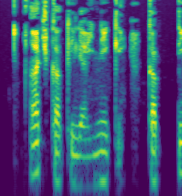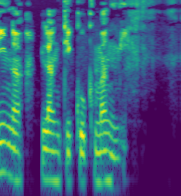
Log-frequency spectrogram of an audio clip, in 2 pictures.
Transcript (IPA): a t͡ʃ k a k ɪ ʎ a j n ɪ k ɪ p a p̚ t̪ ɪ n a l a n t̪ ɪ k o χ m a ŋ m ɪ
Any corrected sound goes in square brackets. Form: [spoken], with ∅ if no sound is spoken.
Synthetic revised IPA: a t͡ʃ k a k ɪ ʎ a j n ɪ k ɪ [k] a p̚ t̪ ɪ n a l a n t̪ ɪ k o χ m a ŋ m ɪ

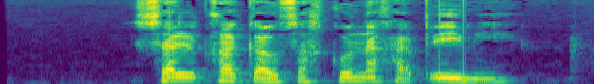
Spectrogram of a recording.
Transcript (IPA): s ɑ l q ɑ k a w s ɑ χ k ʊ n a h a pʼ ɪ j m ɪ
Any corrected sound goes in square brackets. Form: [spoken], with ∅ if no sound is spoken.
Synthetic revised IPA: s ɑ [ʎ] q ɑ k a w s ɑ χ k ʊ n a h a pʼ ɪ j m ɪ

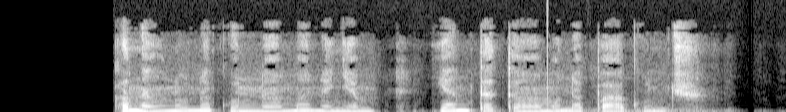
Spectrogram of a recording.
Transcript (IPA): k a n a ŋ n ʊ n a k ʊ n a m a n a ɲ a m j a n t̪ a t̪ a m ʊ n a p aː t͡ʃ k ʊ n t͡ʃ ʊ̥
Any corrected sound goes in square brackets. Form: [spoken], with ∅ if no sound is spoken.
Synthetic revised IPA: k a n a ŋ n ʊ n a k ʊ n a m a n a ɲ a m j a n t̪ a t̪ a m ʊ n a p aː [∅] k ʊ n t͡ʃ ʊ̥

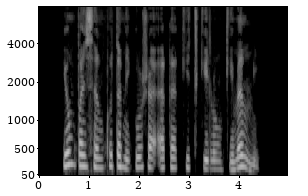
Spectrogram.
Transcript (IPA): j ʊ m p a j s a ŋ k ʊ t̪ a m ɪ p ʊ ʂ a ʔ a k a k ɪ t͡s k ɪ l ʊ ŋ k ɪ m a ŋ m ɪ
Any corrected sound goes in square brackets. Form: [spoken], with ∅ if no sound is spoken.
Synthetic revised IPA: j ʊ m p a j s a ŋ k ʊ t̪ a m ɪ [k] ʊ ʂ a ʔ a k a k ɪ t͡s k ɪ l ʊ ŋ k ɪ m a ŋ m ɪ

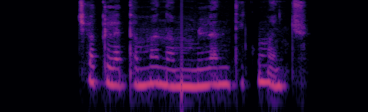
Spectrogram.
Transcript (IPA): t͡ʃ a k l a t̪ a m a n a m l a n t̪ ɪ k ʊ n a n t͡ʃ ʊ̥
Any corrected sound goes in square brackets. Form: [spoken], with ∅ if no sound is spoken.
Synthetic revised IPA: t͡ʃ a k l a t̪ a m a n a m l a n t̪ ɪ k ʊ [m] a n t͡ʃ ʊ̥

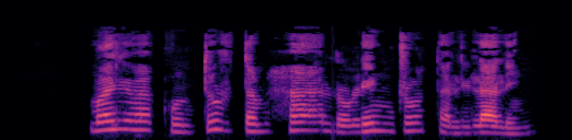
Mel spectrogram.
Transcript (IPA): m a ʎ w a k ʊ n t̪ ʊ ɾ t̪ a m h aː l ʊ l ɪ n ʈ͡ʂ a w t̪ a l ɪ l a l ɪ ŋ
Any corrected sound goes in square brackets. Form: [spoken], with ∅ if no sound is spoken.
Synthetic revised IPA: m a ʎ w a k ʊ n t̪ ʊ ɾ t̪ a m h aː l ʊ l ɪ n ʈ͡ʂ a w t̪ a l ɪ l a l ɪ ŋ

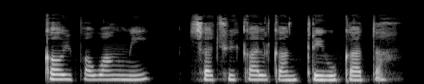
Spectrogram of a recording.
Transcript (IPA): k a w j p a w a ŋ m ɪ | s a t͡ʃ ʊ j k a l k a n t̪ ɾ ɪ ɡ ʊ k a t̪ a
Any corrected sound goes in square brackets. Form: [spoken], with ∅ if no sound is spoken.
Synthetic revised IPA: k a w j p a w a ŋ m ɪ | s a t͡ʃ ʊ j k a l k a n t̪ ɾ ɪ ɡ ʊ k a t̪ a

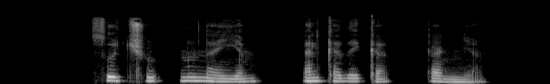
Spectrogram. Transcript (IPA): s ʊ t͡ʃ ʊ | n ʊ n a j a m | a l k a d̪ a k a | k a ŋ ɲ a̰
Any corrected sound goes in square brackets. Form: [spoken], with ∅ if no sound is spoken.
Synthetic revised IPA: s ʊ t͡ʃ ʊ | n ʊ n a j a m | a l k a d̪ [e] k a | k a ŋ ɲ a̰

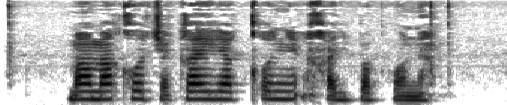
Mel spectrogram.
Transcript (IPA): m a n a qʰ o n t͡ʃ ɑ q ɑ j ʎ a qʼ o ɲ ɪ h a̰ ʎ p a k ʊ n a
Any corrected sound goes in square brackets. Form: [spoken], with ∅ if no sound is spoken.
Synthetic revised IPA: m a [m] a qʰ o [∅] t͡ʃ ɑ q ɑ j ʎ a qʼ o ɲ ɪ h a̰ ʎ p a k ʊ n a

